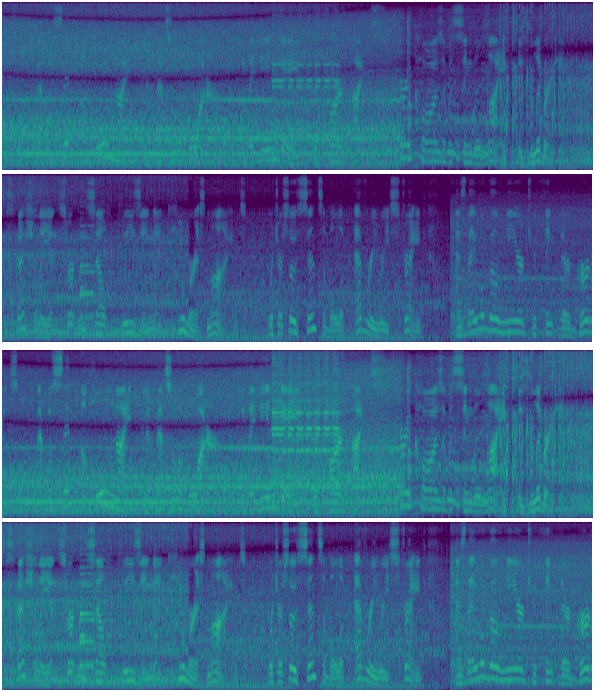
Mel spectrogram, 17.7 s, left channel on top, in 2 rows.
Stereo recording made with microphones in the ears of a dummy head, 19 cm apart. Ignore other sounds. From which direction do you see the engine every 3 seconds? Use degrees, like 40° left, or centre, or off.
30° left, 10° right, 30° right, 40° right, 50° right, 50° right.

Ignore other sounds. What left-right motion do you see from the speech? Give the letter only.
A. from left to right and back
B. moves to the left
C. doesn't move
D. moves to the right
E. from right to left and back
C.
